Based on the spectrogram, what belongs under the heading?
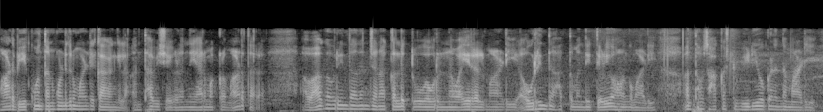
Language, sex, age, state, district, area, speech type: Kannada, male, 30-45, Karnataka, Dharwad, urban, spontaneous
